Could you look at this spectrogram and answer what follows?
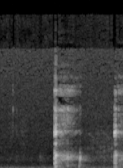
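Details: Two short, harsh coughs from an adult who says he is ill, the first followed by a small catch, in a quiet room.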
